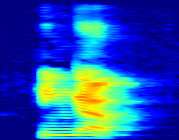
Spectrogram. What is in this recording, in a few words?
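"hinggap", Malay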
